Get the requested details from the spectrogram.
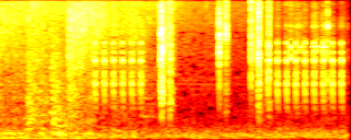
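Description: A computer terminal beeps and chirps as it starts up.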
